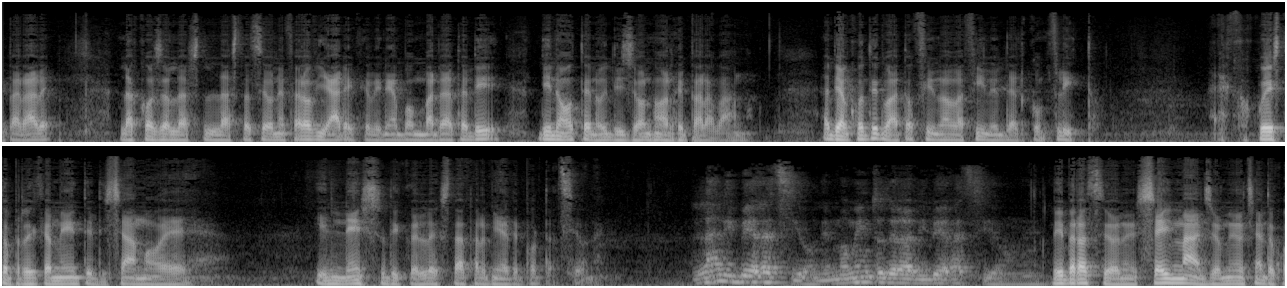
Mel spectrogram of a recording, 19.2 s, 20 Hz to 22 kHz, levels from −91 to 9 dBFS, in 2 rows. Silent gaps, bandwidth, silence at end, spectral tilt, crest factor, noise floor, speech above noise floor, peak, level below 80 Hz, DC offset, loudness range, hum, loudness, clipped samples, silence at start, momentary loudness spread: none; 16 kHz; 0 s; -6 dB/octave; 20 dB; -52 dBFS; 27 dB; -6 dBFS; -42 dBFS; under 0.1%; 7 LU; none; -25 LUFS; under 0.1%; 0 s; 16 LU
